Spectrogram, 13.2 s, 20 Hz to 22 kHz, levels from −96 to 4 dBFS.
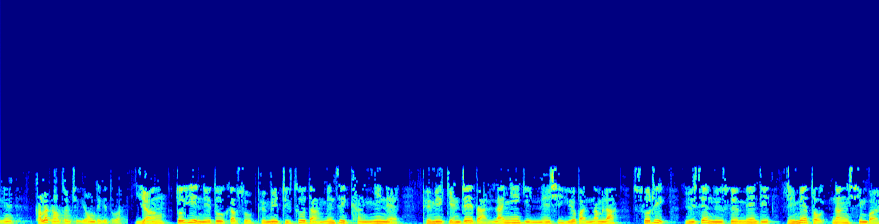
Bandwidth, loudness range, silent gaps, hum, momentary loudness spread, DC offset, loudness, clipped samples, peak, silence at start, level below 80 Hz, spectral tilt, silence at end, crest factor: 5.8 kHz; 1 LU; none; none; 7 LU; under 0.1%; -27 LUFS; under 0.1%; -10 dBFS; 0 s; -66 dBFS; -6 dB/octave; 0 s; 16 dB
